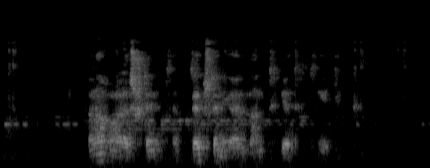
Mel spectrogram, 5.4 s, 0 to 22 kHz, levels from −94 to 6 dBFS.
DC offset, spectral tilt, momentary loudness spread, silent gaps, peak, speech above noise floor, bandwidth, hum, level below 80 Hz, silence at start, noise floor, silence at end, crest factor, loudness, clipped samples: under 0.1%; -0.5 dB/octave; 24 LU; none; -30 dBFS; 37 dB; 9.6 kHz; none; under -90 dBFS; 0.05 s; -87 dBFS; 0.85 s; 22 dB; -48 LUFS; under 0.1%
